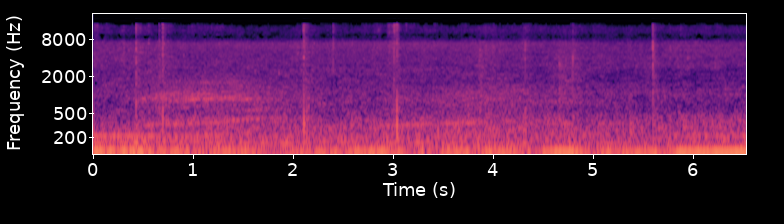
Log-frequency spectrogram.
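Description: A steady low mechanical hum, with a few faint clicks.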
